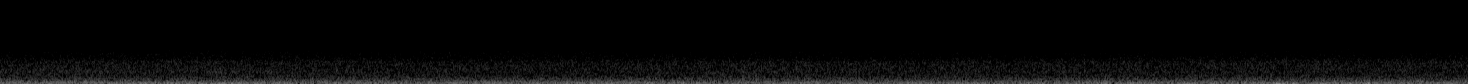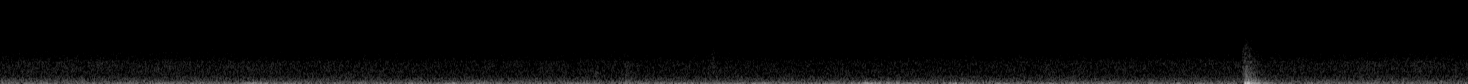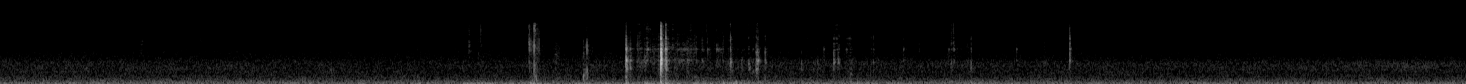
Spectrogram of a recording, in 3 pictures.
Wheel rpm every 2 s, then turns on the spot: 0, 0, 0, 0, 0, 0, 0, 0, 0, 0, 0, 0, 0, 0, 0, 0, 0, 0, 0, 0, 0, 0.
none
